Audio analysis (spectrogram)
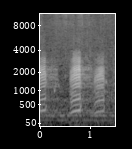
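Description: Ducks in theHunter: Call of the Wild quacking as they come in to land, three short nasal quacks spaced about half a second apart, moderately close and alone.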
